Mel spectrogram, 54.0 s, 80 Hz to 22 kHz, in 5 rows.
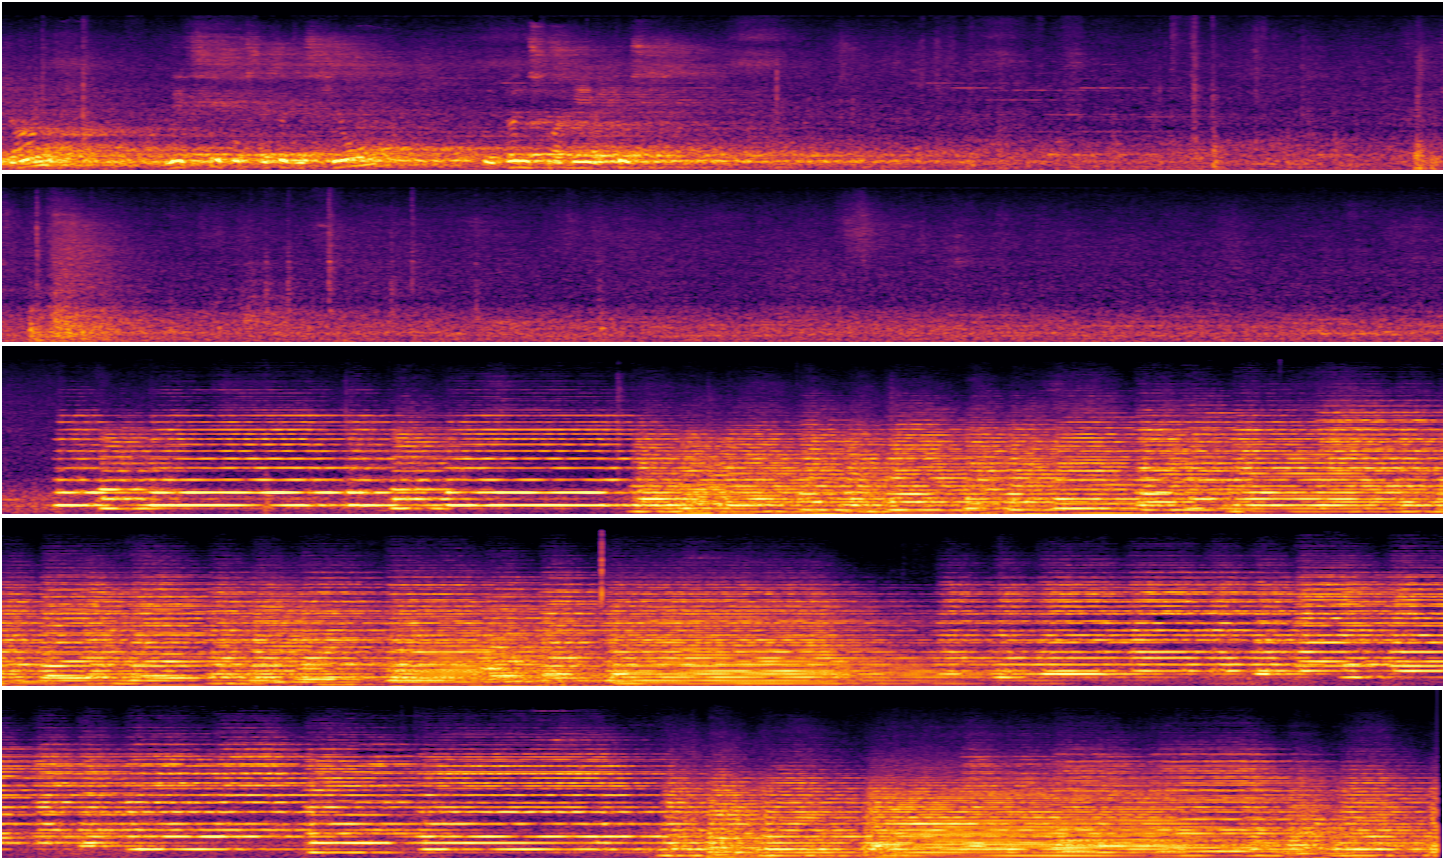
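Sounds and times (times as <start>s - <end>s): pipe organ chords: 22.0s - 54.0s.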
